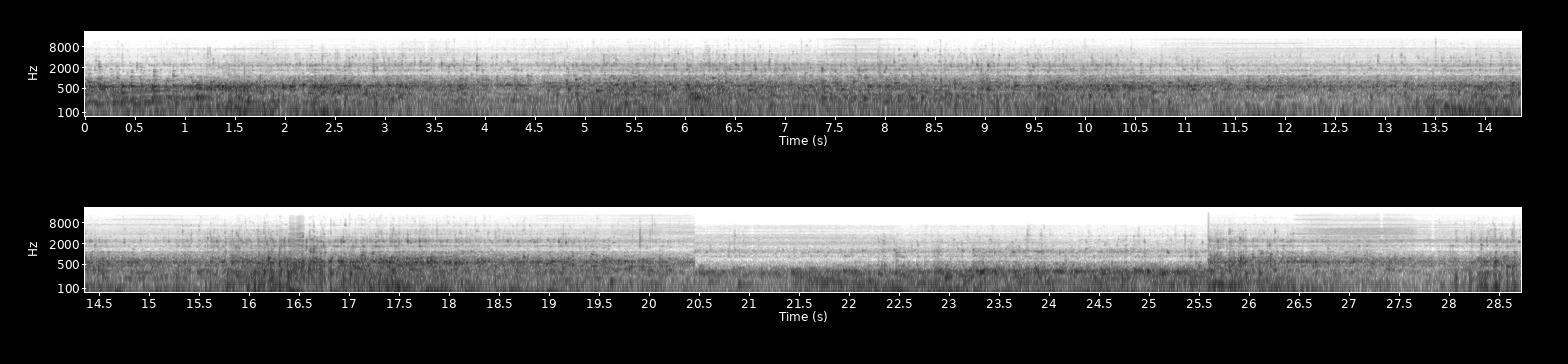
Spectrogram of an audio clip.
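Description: Muffled underwater bubbling and rushing of scuba divers' exhaled regulator bubbles, heard through a waterproof camera housing. About three-quarters of the way through, the sound turns duller for several seconds, then returns.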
